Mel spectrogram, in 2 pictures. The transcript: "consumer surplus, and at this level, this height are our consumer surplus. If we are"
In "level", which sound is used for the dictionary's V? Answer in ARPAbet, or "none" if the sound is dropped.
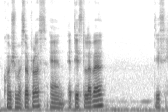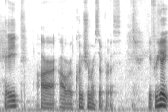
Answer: V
